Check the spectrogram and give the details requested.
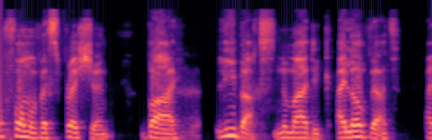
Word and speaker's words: Libaax: People have like the X is a hand, Somali. Somali, the language is written in English characters, but it's Mm. phonetically pronounced. Oh, Yeah. So wow. CA would be ah. Ah, XA would be ha.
